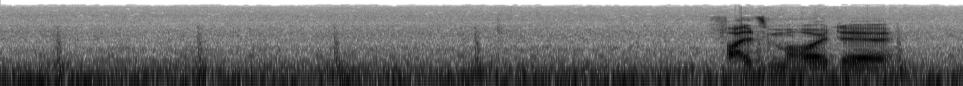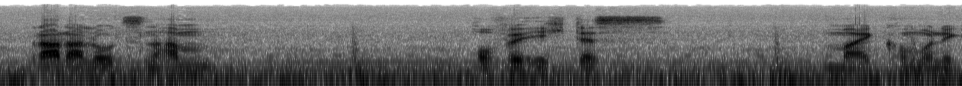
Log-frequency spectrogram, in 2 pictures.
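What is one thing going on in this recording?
Rain patters on a windshield.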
